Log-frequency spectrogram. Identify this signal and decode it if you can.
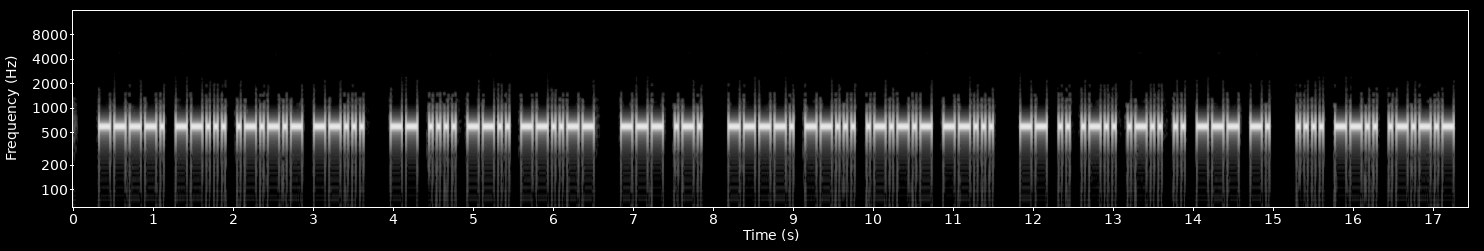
Morse code, heard as a keyed tone, about 25 wpm, 600 Hz. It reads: 97.7 MHZ, OR 97.7 MILLION HZ.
